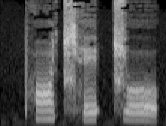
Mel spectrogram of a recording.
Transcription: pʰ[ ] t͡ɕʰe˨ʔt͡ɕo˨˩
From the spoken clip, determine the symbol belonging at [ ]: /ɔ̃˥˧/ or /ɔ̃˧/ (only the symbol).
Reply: ɔ̃˧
